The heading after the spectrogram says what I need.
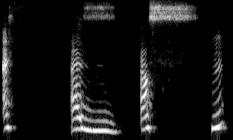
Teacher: آپ کی زبان کی نوک کا آخری حصہ, اس کی انتہا جس کو کہتے ہیں منتہا, وہ لگتی ہے آپ کے نیچے والے 2 دانتوں کے اندرونی حصے پہ. مخرج تنگ ہو جاتا ہے, مطلب آواز اس میں سے پھر ہمیں کیا کرنا, تنگ راستے سے گزرتے ہوئے پھر اس میں حرف میں ایک تیز پیدا آواز ہوتی ہے, اور اس آواز کو ہم کہتے ہیں جی صفیر.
